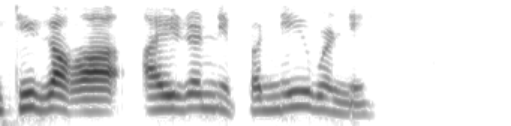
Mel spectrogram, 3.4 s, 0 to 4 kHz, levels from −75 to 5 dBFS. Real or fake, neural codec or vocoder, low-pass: fake; vocoder, 44.1 kHz, 80 mel bands, Vocos; 3.6 kHz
